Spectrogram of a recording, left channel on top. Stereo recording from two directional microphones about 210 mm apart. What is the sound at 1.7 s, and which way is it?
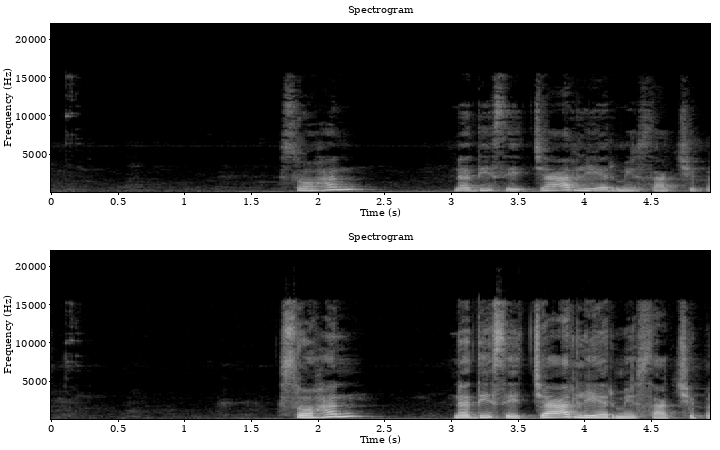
A woman's voice, 55° right (ahead or behind).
